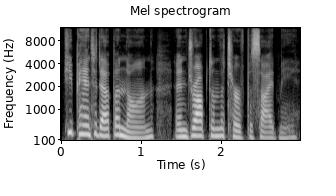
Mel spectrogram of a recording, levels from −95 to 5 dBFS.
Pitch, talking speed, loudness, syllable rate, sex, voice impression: 195 Hz, 220 wpm, -19 LUFS, 6.1 syllables/s, female, feminine, adult-like, tensed, bright, clear, fluent, slightly nasal, intellectual, friendly, lively, slightly intense, light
